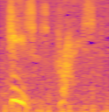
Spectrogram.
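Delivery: breathy, unvoiced exclamation under the breath; movie curse. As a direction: toss off the name like a muttered movie oath. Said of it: "you'll still hear".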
